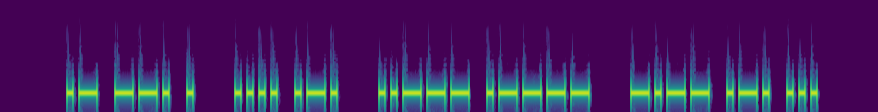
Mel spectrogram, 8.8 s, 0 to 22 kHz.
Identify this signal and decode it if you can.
Morse code, heard as a keyed tone, about 21 wpm, 700 Hz. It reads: AGE HR 21 YRS
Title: K1USN SST QSO Practice 20wpm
